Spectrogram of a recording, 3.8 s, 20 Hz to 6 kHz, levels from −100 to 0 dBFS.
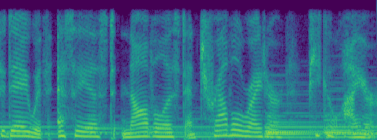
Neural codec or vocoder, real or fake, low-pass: none; real; 5.4 kHz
